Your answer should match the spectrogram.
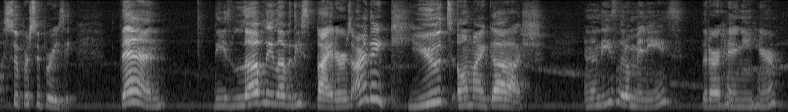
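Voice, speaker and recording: A woman's voice: a little high, fairly bright tone, a little hiss or hum. A woman whose first language is Spanish, chatting in a bubbly, gushing way as she shows off her crafts. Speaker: crafting vlogger. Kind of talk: casual show-and-tell chat.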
